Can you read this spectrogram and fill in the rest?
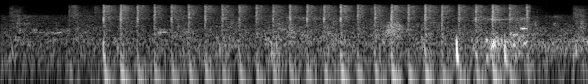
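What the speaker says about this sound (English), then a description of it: "The gunshot? Fire shot? You shooting?" Rapid gunfire in the Rules of Survival video game rattles in a steady automatic burst for a few seconds, fairly faint and distant, with voices faintly underneath.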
